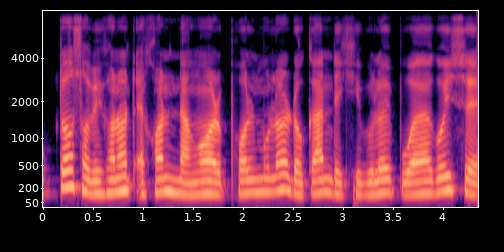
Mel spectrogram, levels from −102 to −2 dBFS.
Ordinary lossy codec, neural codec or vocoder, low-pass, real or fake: none; none; 7.2 kHz; real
